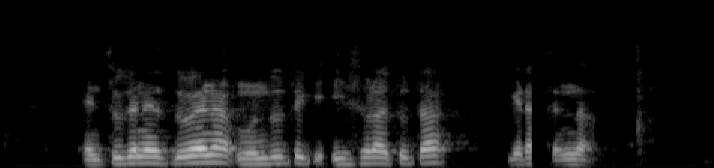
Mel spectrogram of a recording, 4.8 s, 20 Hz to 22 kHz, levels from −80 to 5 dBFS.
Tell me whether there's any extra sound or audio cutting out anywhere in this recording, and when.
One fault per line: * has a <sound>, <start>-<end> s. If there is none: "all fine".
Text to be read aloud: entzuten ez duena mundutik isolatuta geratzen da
* has a dropout, 3.6-3.7 s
